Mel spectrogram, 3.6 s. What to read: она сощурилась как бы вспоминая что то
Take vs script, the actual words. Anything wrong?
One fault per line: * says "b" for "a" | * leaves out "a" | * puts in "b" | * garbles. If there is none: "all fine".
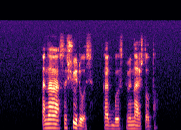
all fine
